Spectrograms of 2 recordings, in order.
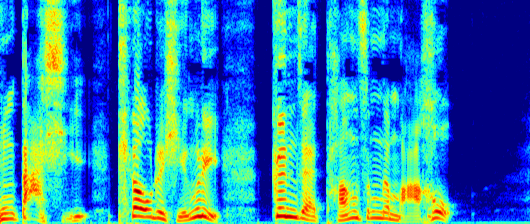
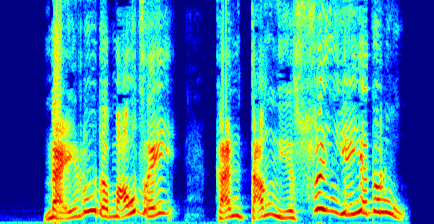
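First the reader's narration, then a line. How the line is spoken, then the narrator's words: Furious robbers. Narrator (Chinese): 强盗大怒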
